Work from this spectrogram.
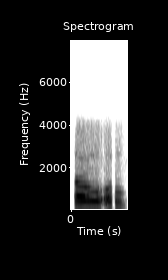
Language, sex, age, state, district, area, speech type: Bodo, female, 60+, Assam, Kokrajhar, rural, conversation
